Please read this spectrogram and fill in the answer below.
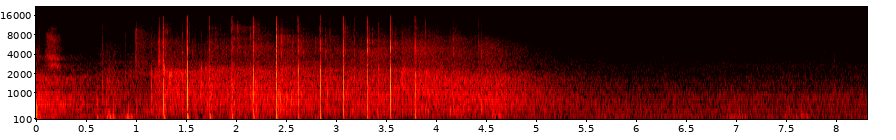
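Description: Brief applause from a small seated audience: a light patter of clapping with one set of sharp, steady claps at about four or five a second standing out. It dies away after about four seconds.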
